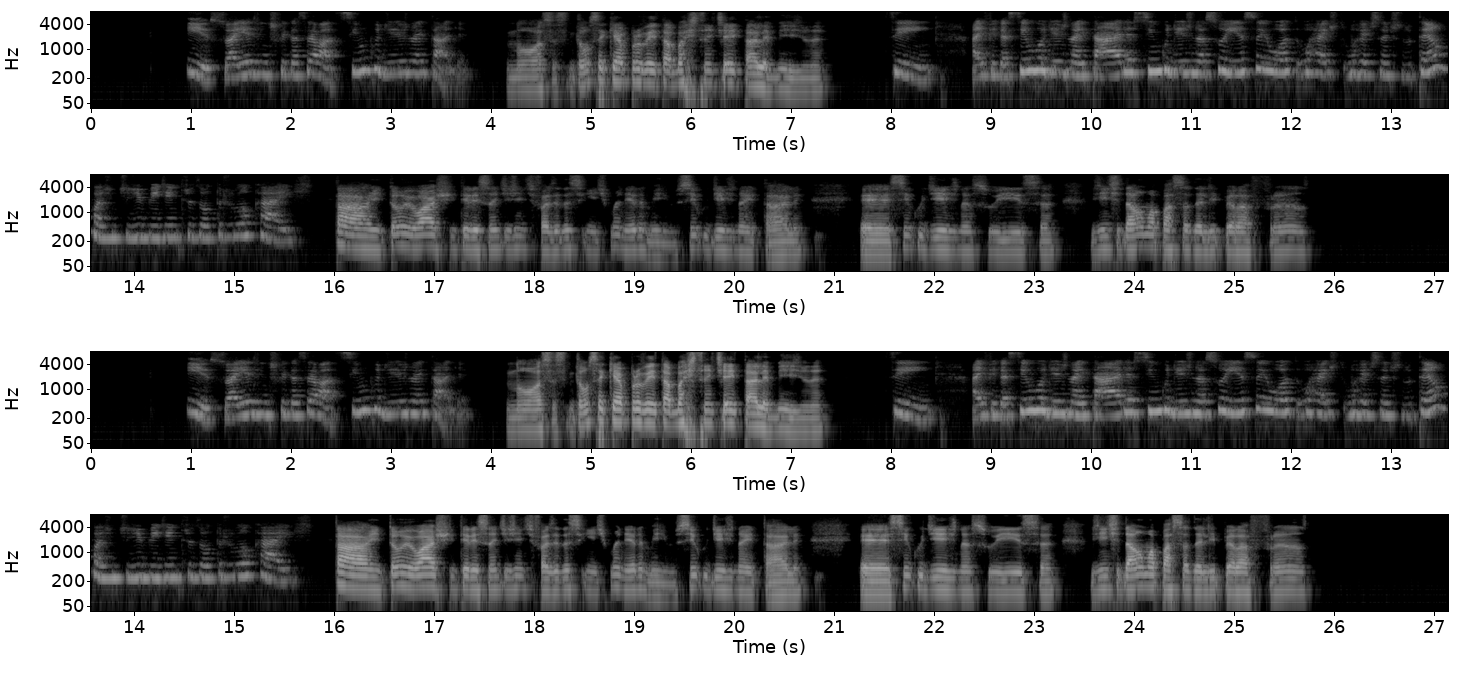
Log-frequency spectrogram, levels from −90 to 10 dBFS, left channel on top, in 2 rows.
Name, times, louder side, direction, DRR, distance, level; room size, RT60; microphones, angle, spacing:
voice 1, 1.0-3.8 8.0-15.8, equal, 5° left, 0.7 m, -41 dB
voice 2, 4.2-7.3 16.0-25.7, right 5 dB, 90° right, 0.6 m, -35 dB
5.1 x 2.5 x 3.2 m
head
